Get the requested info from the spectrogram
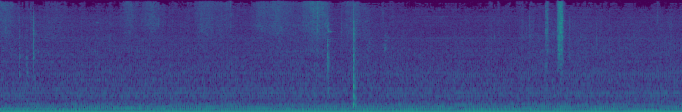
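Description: Rally car's engine idling steadily while parked, heard from inside the cabin, with a couple of light clicks about five and eight seconds in.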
